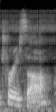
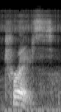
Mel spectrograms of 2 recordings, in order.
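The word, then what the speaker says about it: Therese: But anyway, um two people T H E R E S E. One pronounces their name Teresa still. the other one's trace.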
